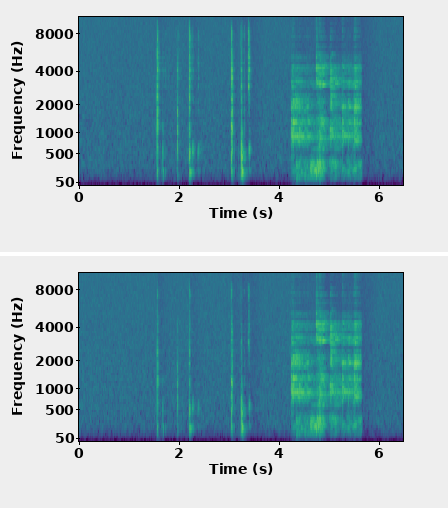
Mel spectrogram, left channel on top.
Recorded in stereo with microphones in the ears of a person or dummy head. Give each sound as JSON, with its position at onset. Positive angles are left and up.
{"t": 1.6, "sound": "a thud", "side_deg": 40}
{"t": 4.2, "sound": "dishes clattering", "side_deg": -5}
